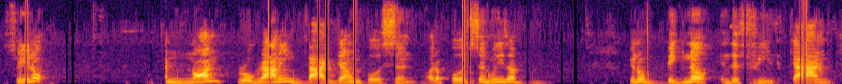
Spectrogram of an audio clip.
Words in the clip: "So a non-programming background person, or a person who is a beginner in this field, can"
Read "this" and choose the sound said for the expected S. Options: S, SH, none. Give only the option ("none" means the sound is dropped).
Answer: none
